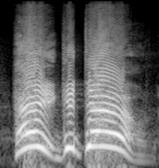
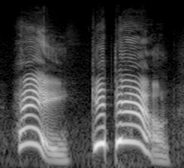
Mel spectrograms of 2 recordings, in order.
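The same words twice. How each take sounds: First: The voice sounds frantic and urgent. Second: The voice sounds calm and relaxed. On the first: Something alarming is going on. "your voice is gonna be crazy" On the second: Nothing is wrong. "as opposed to like"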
